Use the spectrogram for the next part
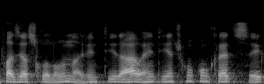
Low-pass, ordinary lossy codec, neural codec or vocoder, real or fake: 7.2 kHz; none; none; real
